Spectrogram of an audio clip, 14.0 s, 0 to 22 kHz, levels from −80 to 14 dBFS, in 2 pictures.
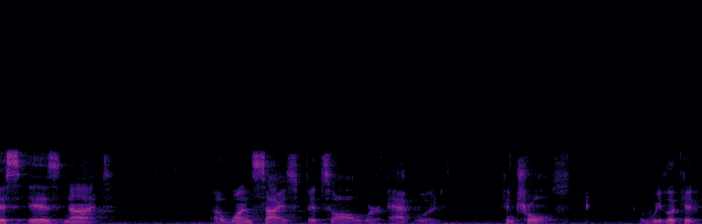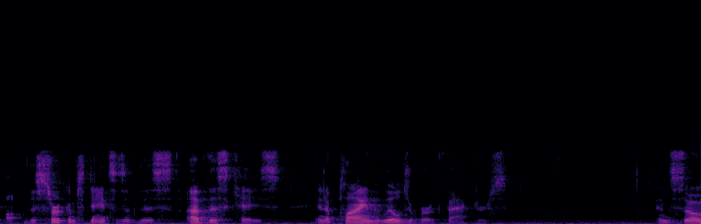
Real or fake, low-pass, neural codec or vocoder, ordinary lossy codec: real; 7.2 kHz; none; AAC, 48 kbps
